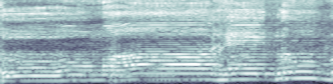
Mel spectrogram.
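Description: A vocal nasheed: voices chanting a slow melody of held notes that glide from one pitch to the next, over a steady low drone.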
